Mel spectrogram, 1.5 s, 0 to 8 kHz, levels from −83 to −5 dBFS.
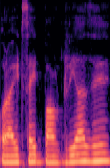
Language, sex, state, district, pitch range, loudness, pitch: Hindi, male, Bihar, Araria, 120-135 Hz, -22 LUFS, 125 Hz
